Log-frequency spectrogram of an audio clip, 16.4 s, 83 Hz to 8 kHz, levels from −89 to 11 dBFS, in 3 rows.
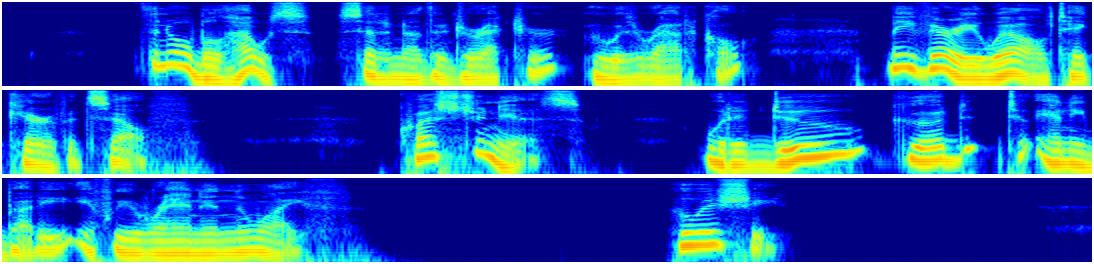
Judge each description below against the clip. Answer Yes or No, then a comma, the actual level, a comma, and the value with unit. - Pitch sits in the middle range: Yes, medium, 150 Hz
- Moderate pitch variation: No, wide, 7.2 semitones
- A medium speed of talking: No, slow, 125 wpm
